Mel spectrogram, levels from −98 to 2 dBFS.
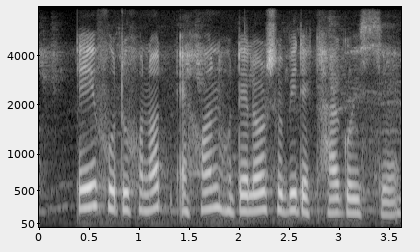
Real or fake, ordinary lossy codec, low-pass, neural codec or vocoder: real; none; none; none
